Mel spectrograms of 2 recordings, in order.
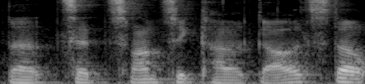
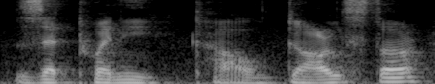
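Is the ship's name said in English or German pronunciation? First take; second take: German; English. First: The name is said with German pronunciation. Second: The name is said with English pronunciation. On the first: "the German premium destroyer" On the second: "or in English"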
